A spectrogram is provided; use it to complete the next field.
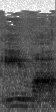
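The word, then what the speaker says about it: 今: And now I'm a reverend.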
